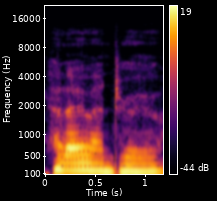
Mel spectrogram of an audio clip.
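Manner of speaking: sultry, seductive. Asked to say hello to Andrew in a real sexy voice, sexy voice. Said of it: "in a real sexy voice".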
